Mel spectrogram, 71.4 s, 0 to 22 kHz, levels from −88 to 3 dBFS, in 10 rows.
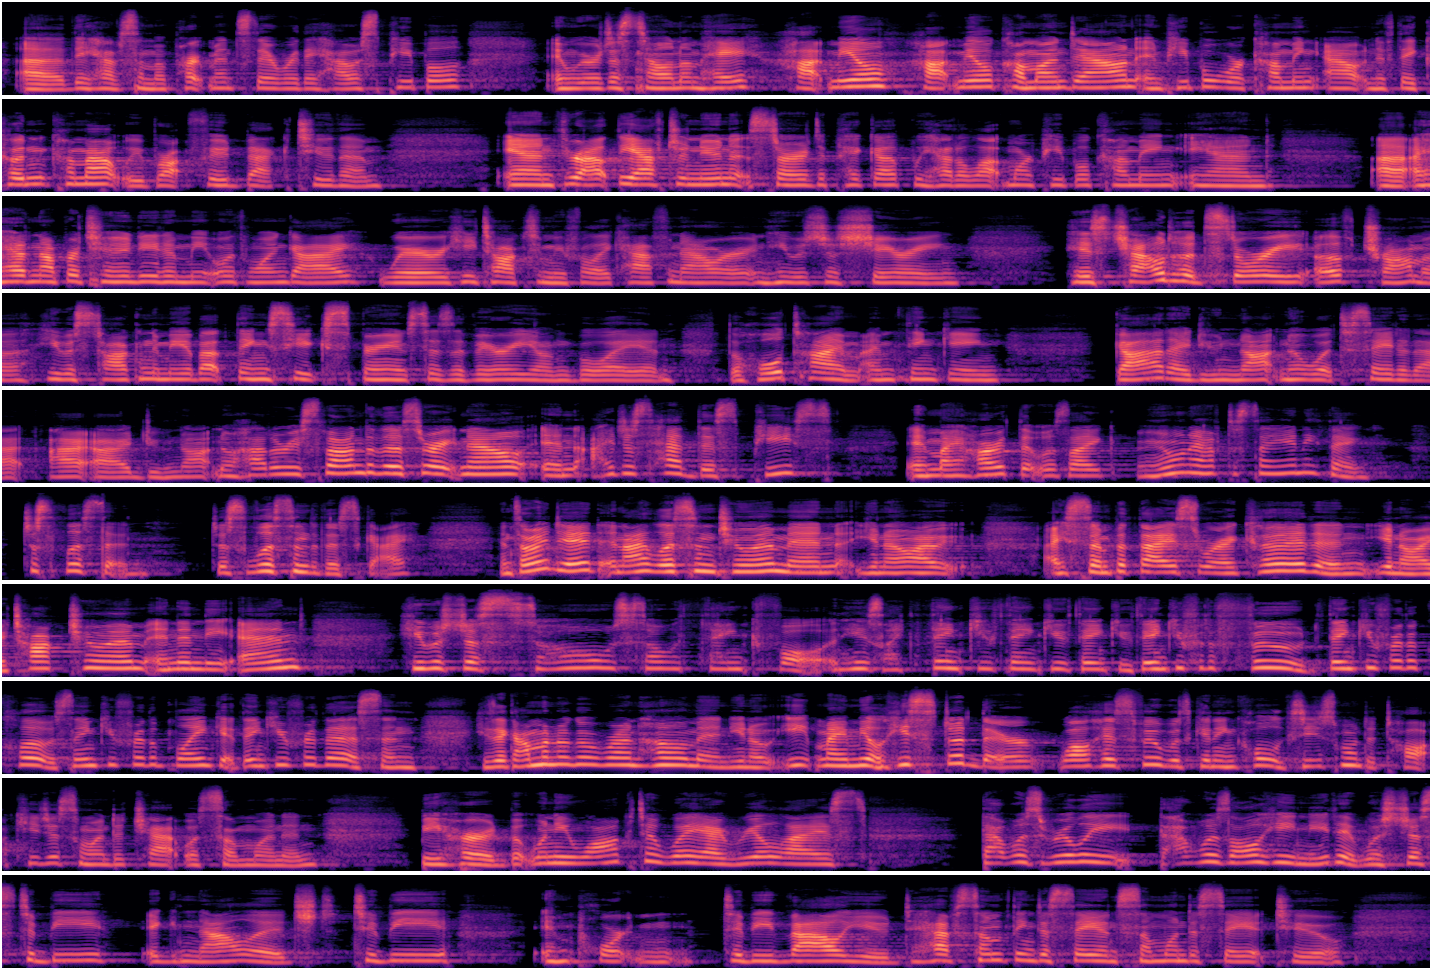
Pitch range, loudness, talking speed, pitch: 210-270 Hz, -21 LUFS, 250 wpm, 230 Hz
